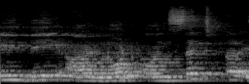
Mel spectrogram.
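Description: A man's voice in long, drawn-out syllables, almost sing-song, rather than clear words.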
